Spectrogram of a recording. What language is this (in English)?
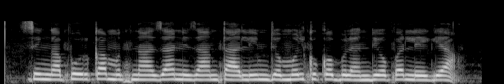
Urdu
